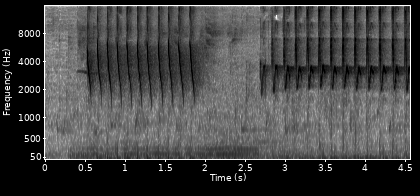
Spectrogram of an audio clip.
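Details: Bar-winged prinia singing in the gacor ngebren style, recorded to train young prinias: a rapid series of high descending chirps, a short break, then a continuous fast metallic trill of repeated notes.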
